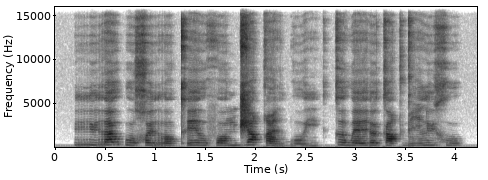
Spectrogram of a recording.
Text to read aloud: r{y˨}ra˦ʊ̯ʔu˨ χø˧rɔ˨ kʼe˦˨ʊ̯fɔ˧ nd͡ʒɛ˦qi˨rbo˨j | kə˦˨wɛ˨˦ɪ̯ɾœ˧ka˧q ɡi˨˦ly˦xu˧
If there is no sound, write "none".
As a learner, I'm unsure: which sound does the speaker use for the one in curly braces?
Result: y˧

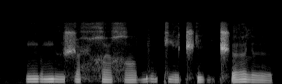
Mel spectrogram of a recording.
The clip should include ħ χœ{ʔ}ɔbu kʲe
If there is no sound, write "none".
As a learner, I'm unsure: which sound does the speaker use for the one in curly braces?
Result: χ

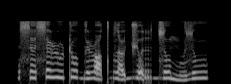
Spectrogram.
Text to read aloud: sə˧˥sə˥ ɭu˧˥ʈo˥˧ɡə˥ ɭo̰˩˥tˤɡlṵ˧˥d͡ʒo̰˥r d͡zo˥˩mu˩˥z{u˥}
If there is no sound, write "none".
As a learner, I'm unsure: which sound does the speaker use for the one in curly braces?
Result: u˥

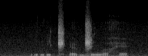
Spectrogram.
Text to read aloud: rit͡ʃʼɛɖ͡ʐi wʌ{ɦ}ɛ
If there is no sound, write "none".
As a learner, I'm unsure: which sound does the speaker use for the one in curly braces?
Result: ɦ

